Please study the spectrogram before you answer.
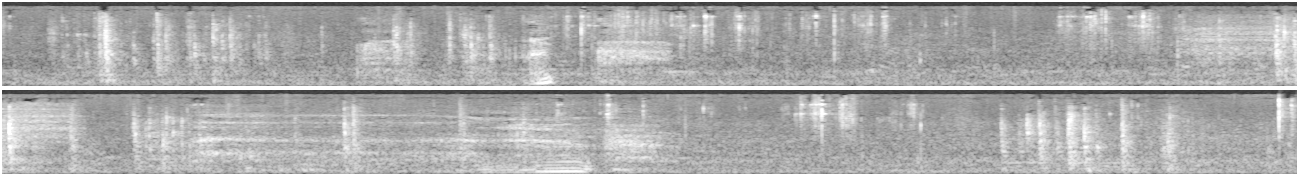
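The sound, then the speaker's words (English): Metallic clicking and scraping as a key is forced and twisted in a door lock, with a sharp snap partway through as the key breaks, and more rattling jiggles after. “Yes, I broke the damn key.”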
